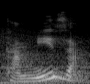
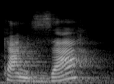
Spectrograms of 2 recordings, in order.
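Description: First: The stress falls on the middle syllable. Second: The stress falls outside the middle syllable. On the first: The speaker calls it right. "Ok. ... mi é a sílaba mais forte" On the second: The speaker calls it wrong. "Não"

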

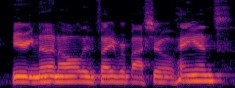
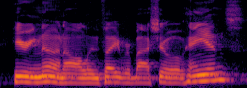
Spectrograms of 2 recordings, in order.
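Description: Both takes have the same delivery.

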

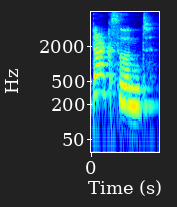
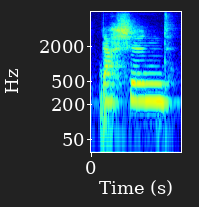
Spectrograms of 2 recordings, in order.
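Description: First: It is said with a German-style pronunciation. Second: It is said with an English-style pronunciation. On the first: The speaker calls it right. "if you're trying to be very German about it" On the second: The speaker calls it wrong. "it's probably the most common ones I hear"

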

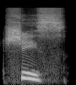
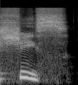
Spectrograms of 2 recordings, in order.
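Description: Both takes have the same delivery.

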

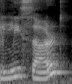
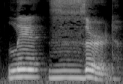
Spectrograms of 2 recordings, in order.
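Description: First: The middle consonant is a hissing S without voicing. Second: The middle consonant is a buzzing, voiced Z. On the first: The speaker calls it wrong. "Like some Spanish speakers might say lizard" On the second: The speaker calls it right. "You should feel vibration"

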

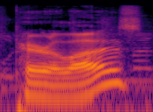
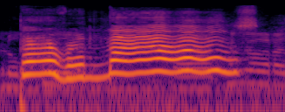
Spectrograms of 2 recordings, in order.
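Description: First: It is said in an ordinary speaking voice. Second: It is said in a special put-on voice.

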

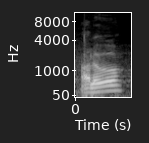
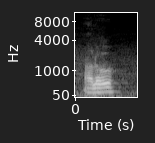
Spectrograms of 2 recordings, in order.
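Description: First: It is said louder, with a raised voice. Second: It is said at a normal, softer volume.

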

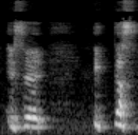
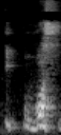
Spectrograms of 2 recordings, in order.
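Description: First: The k is followed directly by the vowel. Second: The k is followed by a w sound. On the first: "इसे इक्कस भी पढ़ते हैं" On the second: "इक्वस भी पढ़ते हैं"

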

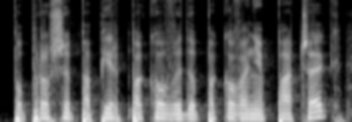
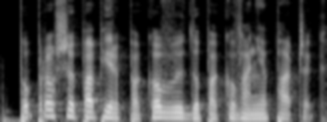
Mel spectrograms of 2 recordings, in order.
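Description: First: The p sounds cause loud popping bursts. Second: The p sounds are clean without popping bursts. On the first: The speaker calls it wrong. "nie jest zbyt odporna na głoski wybuchowe" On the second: The speaker calls it right. "Ja teraz założę gąbkę i powiem to samo"

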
